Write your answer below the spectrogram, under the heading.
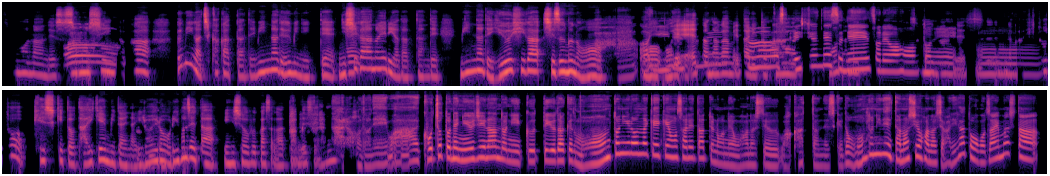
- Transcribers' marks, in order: none
- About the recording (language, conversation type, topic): Japanese, podcast, 初めて一人で旅をしたときの思い出を聞かせてください?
